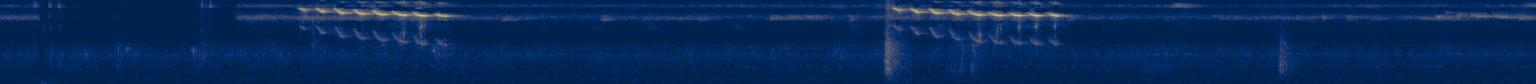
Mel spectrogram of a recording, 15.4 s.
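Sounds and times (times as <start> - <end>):
Pin-tailed manakin song: 3.0 - 4.6, 8.9 - 10.7.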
